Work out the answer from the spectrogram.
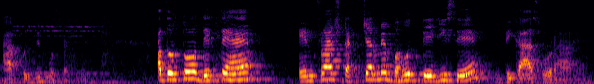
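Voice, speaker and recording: A man with a fairly high voice talks viewers through an investing explainer while nursing a sore throat, clearing it now and then. He keeps it conversational, posing questions and answering them himself, and the room around him rings with echo. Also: darkish tone, a little hiss or hum. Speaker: finance explainer channel host. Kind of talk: informal explainer talk to camera.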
